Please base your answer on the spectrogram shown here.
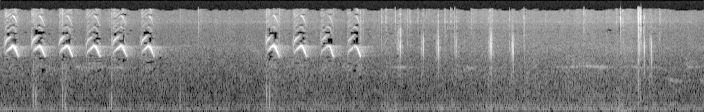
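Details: Bar-winged prinia singing a fast rolling song: six sharp downslurred high whistles in quick succession, a pause, then five more, followed by scattered faint chips and clicks.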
